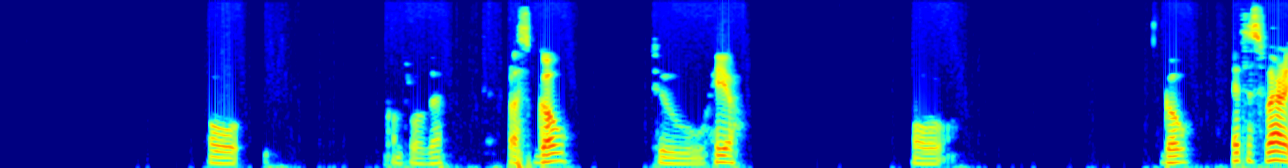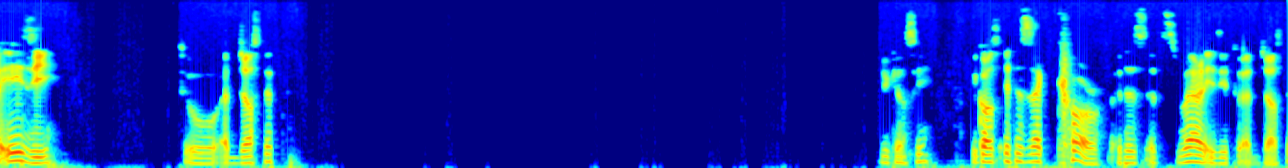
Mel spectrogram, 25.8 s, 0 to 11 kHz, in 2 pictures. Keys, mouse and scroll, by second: 3.9 ctrl+z, 5.3 g, 9.5 ctrl+z, 10.1 click, 11.5 g, 14.1 click, 15.7 g, 17.8 click, 20.0 g, 21.4-24.6 middle drag.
